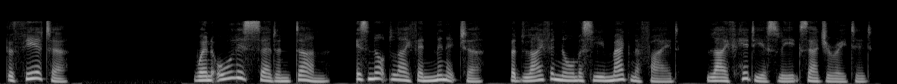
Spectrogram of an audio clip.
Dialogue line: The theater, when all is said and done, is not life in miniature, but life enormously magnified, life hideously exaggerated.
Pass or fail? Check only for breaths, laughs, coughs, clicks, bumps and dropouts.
pass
